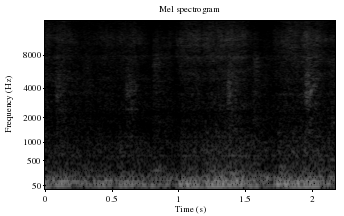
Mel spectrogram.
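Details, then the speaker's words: Cold start, in neutral after immobilizer off and fuel pump primed: deep uneven low rumble held alive by light throttle blips, catches and keeps running; without throttle play it might stall. "And as you can see, I'm just playing with the throttle. So you'll find that if you don't play with the throttle a little bit, it might stall on you and you might have to go again."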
